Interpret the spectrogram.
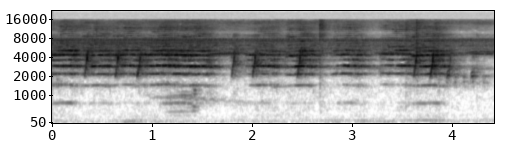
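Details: Birds give short, sharp chirps at uneven intervals over a constant high, ringing drone of insects in an outdoor natural setting.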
